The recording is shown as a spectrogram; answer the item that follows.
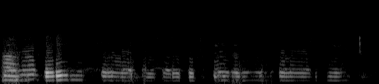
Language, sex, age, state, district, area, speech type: Dogri, female, 30-45, Jammu and Kashmir, Samba, rural, conversation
